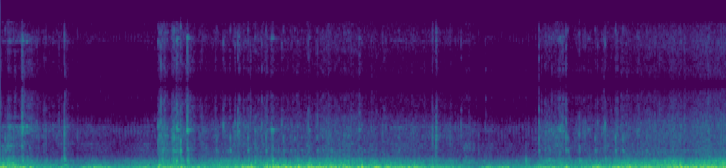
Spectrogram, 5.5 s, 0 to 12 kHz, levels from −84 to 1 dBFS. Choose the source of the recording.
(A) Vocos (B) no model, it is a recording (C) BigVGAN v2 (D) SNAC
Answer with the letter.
B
